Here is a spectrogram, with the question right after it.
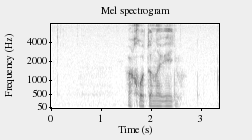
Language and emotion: Russian, neutral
